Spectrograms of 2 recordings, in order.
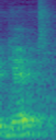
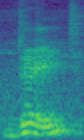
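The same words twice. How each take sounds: First: ডেট with a short flat E, like "det"; common mistaken date. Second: ডেট as "deit", with an EI glide; correct English date. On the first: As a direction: say ডেট without any glide. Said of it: "আমরা যদি বলি ডেট". (ডেট, ছোট "এ" দিয়ে) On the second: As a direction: draw ডেট's vowel from E into I. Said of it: "আমাদের ভুল হয় অনেকেরই". (ডেট, "ডেইট"-এর মতো) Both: Shown as a demonstration.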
